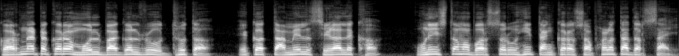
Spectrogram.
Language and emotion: Odia, neutral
